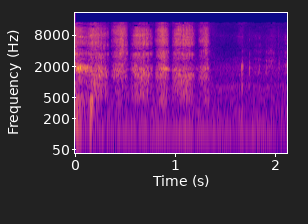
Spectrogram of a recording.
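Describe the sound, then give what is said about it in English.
A wasp chewing off a piece of flip-flop: a run of about five quick, dry rasping scrapes in a steady rhythm, then near silence with a faint low hum underneath. “That wasp literally took a chunk of that fucking. They do that. I don't know why. It's for their nest.”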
